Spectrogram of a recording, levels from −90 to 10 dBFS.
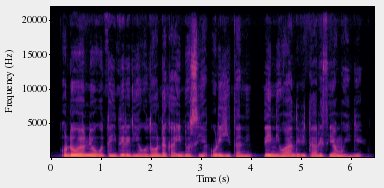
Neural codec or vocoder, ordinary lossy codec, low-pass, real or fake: none; none; none; real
